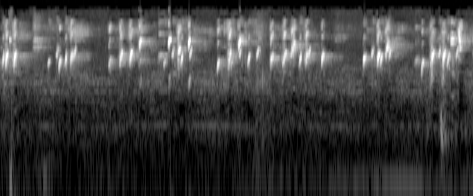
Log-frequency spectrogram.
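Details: Goldfinch singing in quick twittering phrases of high, clear notes, separated by brief silences.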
